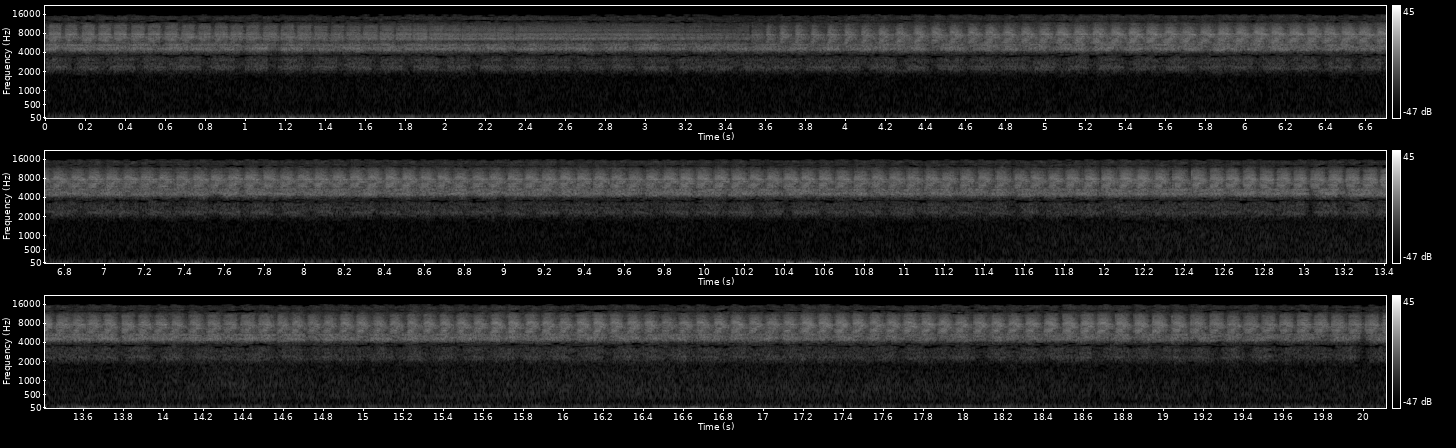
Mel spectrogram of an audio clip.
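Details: Cicadas singing together in nature, a long, even, high-pitched shimmering buzz with rapid pulses, the tone changing slightly after a few seconds, steady to the end.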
